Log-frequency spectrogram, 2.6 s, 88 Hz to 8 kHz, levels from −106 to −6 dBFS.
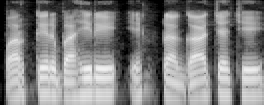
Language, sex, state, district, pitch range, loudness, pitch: Bengali, male, West Bengal, Malda, 130-140 Hz, -18 LUFS, 135 Hz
